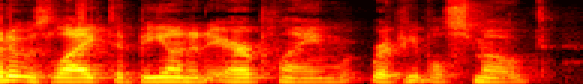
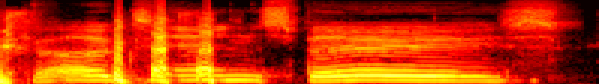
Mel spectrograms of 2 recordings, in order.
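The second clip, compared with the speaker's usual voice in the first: drawn-out, slow and louder, savouring each word; slow echo; 4 semitones higher, 5 dB louder, much slower than usual. Acted. Echoing the panel title back to his co-host, slow and grand.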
